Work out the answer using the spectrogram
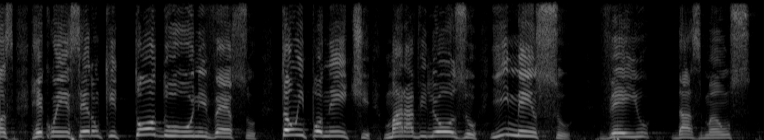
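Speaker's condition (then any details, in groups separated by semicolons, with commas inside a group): No condition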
